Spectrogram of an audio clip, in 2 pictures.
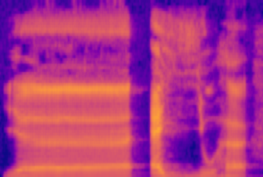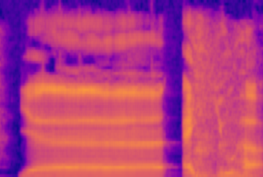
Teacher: Jadi kita kena sebut sabdu itu seolah-olah kita ada dua ya dekat situ.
